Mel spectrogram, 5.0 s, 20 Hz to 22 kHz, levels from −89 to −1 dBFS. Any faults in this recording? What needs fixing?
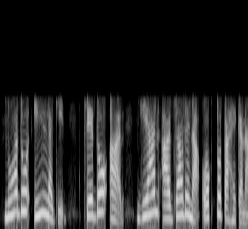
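G.723.1 codec damage runs throughout the speech. The sound is confined to a telephone band of roughly 200 Hz to 3.7 kHz, with nothing above 3.8 kHz, so it comes across as muffled. The coder rebuilds the voice from a coarse model that refreshes only every 30 ms, which leaves the voice hoarse and smears consonants into one another. The heavy damage points to a very low rate, around 6.3 kbit/s. To prevent it, record or route the speech through a wideband codec at a higher bitrate instead of G.723.1.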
